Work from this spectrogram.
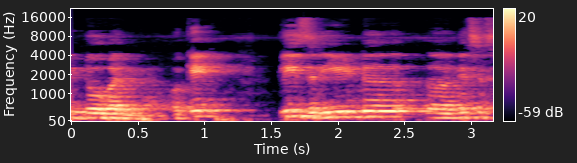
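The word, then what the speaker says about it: Döbereiner: तो answer would be डोबर्नियर। Okay, please read this spelling also and learn it.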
